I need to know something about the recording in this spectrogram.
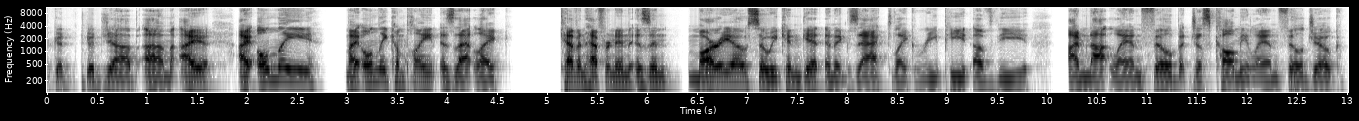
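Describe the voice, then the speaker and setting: A man's voice: medium pitch, fairly bright tone. Man casually joking on a podcast. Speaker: podcast co-host. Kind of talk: casual podcast critique of pitches.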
